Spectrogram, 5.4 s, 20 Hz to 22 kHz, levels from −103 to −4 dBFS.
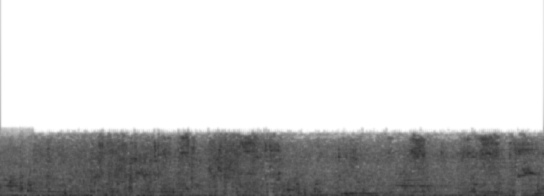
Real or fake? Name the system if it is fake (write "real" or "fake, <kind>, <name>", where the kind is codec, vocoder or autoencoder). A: real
